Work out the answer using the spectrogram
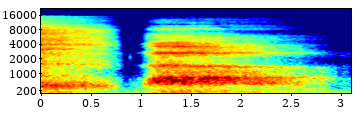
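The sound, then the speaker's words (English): An animal takes a deep breath after shaking off stress: a long breathy rush of air, a brief pause, then a second sustained breath that slowly tapers off. No voices are present. “when it's done, it's going to take a deep breath and then calm down”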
